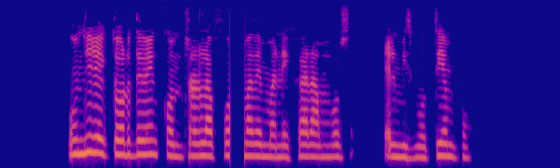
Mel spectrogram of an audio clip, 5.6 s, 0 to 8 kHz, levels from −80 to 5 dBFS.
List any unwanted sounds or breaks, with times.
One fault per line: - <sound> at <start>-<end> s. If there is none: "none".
- dropout at 2.3-2.5 s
